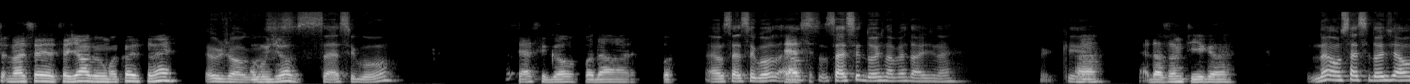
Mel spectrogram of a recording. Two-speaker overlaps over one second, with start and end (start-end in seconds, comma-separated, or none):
none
